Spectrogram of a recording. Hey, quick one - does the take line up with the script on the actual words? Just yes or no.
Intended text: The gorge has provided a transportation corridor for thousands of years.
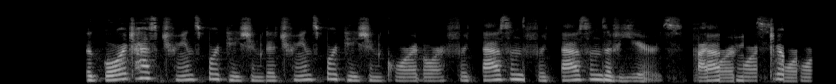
no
